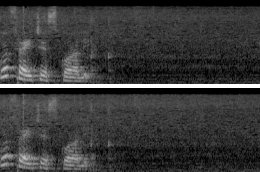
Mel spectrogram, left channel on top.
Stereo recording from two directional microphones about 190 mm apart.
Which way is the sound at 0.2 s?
40° left (ahead or behind).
